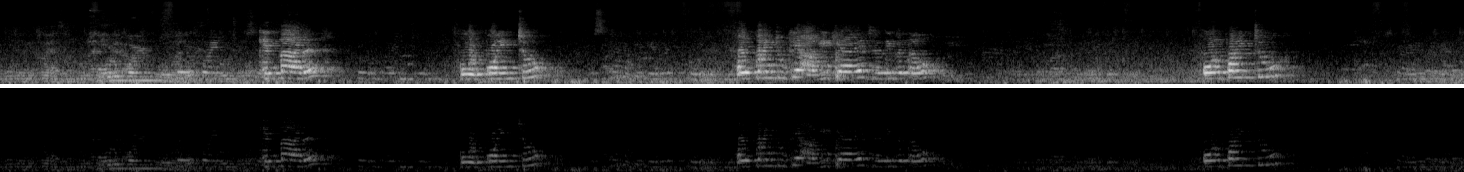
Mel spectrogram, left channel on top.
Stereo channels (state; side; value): quieter; right; 27.1 dB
